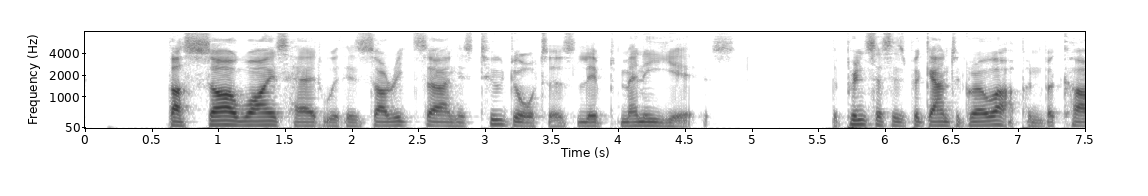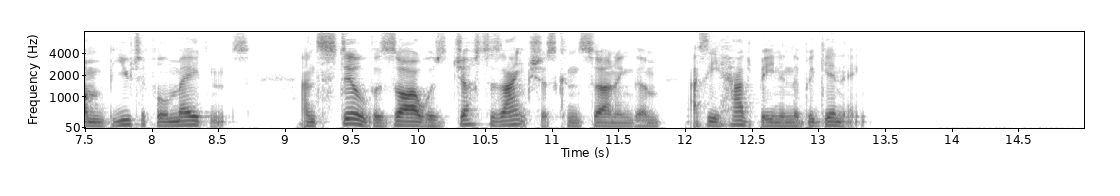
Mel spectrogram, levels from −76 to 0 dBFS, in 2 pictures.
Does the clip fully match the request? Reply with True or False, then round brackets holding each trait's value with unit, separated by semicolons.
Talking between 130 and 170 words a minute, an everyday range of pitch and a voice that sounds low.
False (185 wpm; 3.8 semitones; 110 Hz)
